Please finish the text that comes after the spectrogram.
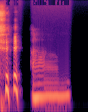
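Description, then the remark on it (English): Two quick breathy huffs, then a drawn-out voiced yawn that holds a steady low pitch for almost a second before cutting off. No other sound around it. “I'm yawning over here.”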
